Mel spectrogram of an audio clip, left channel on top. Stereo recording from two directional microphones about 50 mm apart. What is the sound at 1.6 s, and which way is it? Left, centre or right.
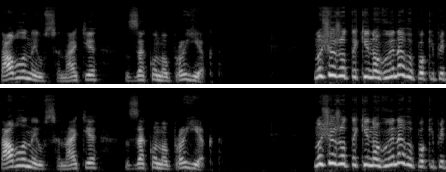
Speech, centre.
